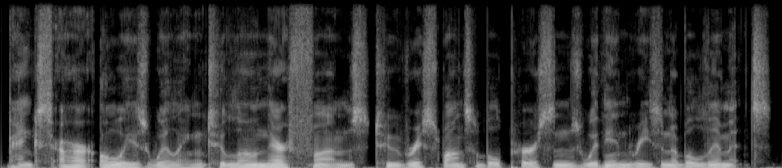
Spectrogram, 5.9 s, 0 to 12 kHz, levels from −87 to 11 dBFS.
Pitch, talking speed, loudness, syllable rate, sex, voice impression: 105 Hz, 145 wpm, -18 LUFS, 4.6 syllables/s, male, very masculine, very adult-like, middle-aged, very thick, slightly tensed, powerful, bright, slightly soft, muffled, fluent, very cool, very intellectual, very sincere, very calm, very mature, friendly, reassuring, very wild, slightly lively, kind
